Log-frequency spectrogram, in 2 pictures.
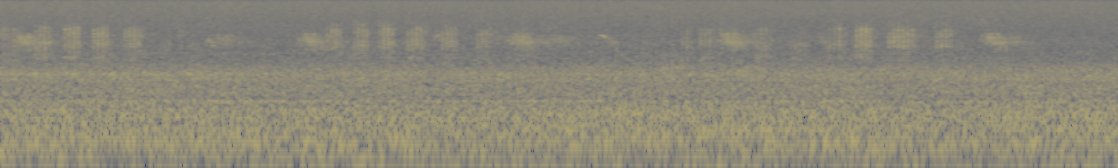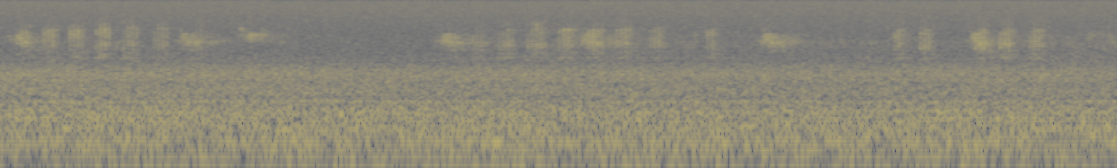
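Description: A small songbird singing short, rapid trilled phrases, repeated every two to three seconds, over a steady low background rumble.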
